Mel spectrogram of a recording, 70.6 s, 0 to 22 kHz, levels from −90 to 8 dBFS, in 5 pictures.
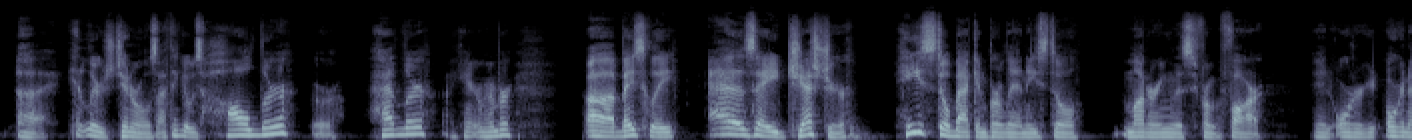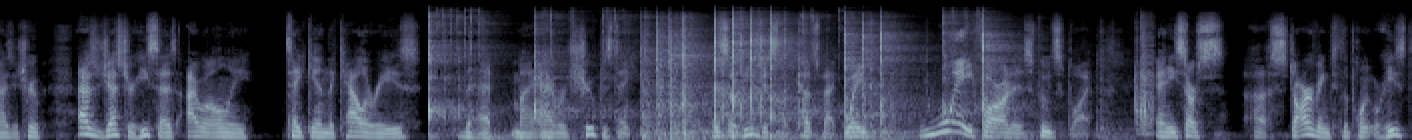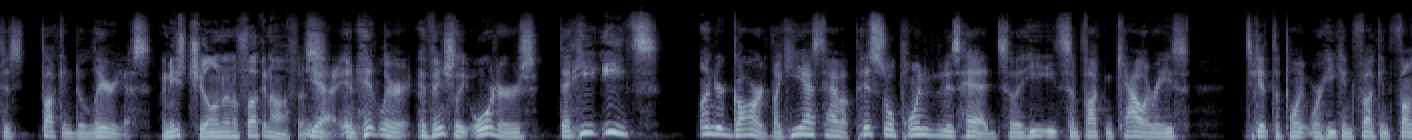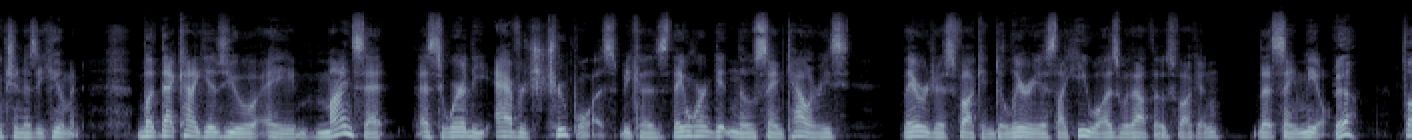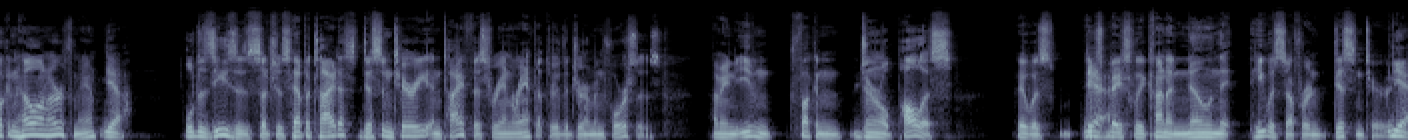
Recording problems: garbled, watery; slightly
keyboard typing; loud; from 18 to 26 s; peak 6 dB above the speech
abrupt cut into speech; at the end

